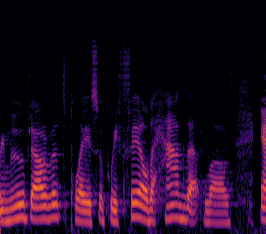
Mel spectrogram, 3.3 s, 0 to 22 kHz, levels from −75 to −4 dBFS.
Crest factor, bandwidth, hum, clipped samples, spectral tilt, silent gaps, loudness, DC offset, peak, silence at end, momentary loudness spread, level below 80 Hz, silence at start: 20 dB; 15 kHz; none; under 0.1%; -6 dB/octave; none; -33 LUFS; under 0.1%; -14 dBFS; 0 s; 8 LU; -72 dBFS; 0 s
